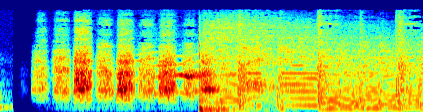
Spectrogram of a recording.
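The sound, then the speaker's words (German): A dog named Eika pants in quick, rhythmic huffs, about half a dozen breathy bursts, before music fades in and carries on over the remaining panting. “Bis dahin bleibt fröhlich und Wuff von meiner Eika.”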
